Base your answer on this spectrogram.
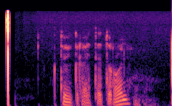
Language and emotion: Russian, neutral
